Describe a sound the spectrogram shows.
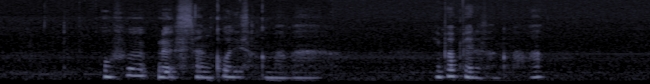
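A young woman speaks softly and hesitantly close to a microphone.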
